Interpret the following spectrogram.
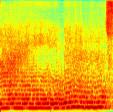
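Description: A man's voice holding a long, low droning vocal tone that steps up in pitch about halfway through, as part of an improvised vocal performance.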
